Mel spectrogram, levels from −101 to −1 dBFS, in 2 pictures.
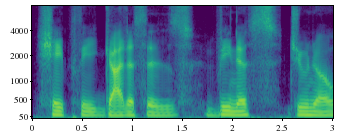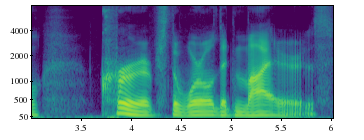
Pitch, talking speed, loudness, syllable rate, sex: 90 Hz, 80 wpm, -21 LUFS, 3.3 syllables/s, male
